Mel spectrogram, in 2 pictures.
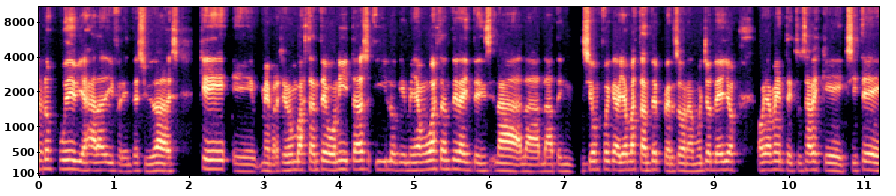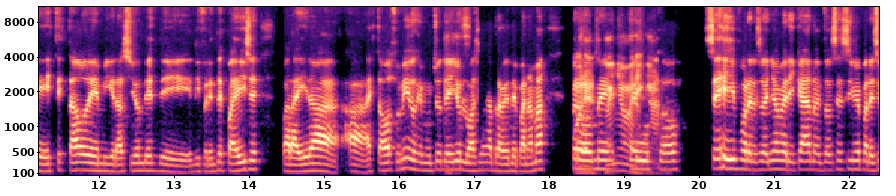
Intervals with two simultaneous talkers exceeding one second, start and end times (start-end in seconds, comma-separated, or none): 18.3-19.6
